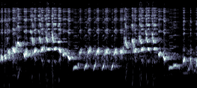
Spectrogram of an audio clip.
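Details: Rapid, bubbling song of a white-rumped shama: high chattering trills over steady whistled notes, then a run of quick lower notes repeated several times in succession.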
